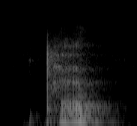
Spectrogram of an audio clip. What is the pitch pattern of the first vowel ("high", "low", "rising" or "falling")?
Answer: rising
